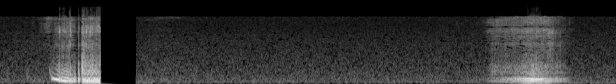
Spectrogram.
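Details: Two loud, rough snoring breaths a few seconds apart against a steady background hiss, in a sleeping person; ordinary snoring.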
